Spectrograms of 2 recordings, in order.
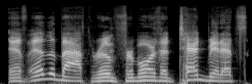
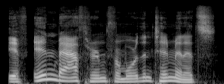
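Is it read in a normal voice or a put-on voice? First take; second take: put-on; normal. First: It is read in an imitated writer's voice. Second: It is read in his normal voice.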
